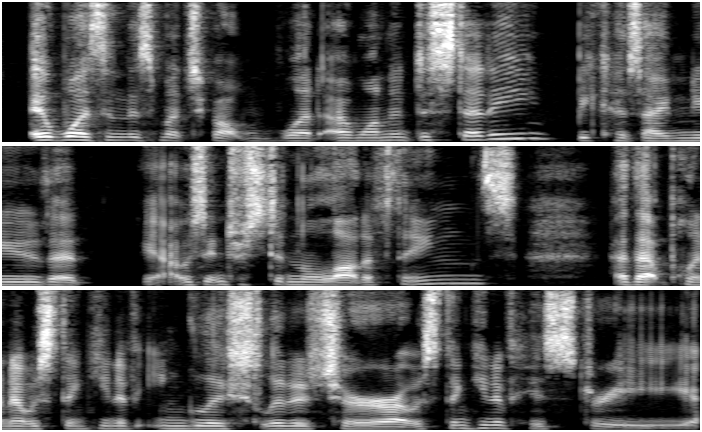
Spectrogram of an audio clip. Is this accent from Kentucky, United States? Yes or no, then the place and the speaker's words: yes; Richmond, Kentucky, United States; I was born and raised in Richmond, Kentucky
